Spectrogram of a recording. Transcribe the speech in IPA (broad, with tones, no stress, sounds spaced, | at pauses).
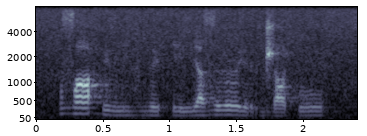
zˤ æ˦ h y˨ m i˨ v ð y˨ h i˨ mʲ ɑ˦ z ɯ˦ ɹ y˨ r d͡ʒ ɑ˨ k u˦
